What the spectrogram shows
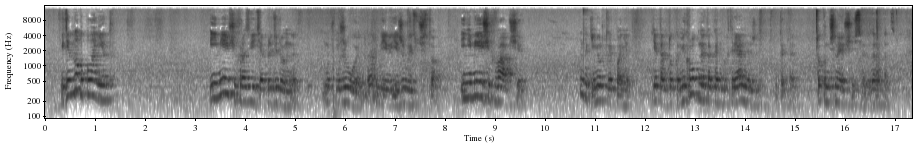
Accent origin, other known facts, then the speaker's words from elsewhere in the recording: Russia; Я вообще россиянка, живу в Подмосковье.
